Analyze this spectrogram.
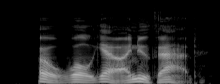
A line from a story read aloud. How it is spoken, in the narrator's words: June said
